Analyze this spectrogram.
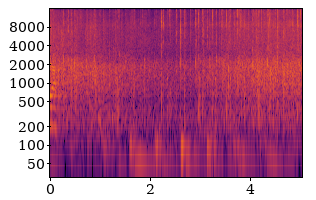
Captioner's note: audience applauding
